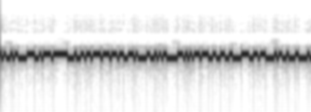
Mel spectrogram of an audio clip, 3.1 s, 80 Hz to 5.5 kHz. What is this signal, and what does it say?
RTTY, about 45.45 baud. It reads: DOG 1234567890
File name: RTTY 170Hz 45point45-01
